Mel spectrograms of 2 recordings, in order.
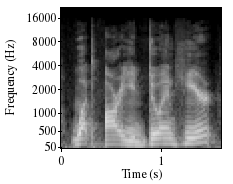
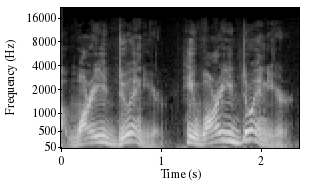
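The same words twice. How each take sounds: First: "What are you doing here?" slower, every word separate, rising at the end; careful, unlinked words. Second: "what are" run into "wa-rer", peak on "doing"; linked with intonation. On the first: Teacher showing the before version, careful separated words. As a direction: keep the T in "what" and the words apart. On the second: Teacher showing the changed version, linked lively question. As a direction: join the words and let the tune swoop down. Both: Shown as a demonstration. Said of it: "Fijaos cómo cambia".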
